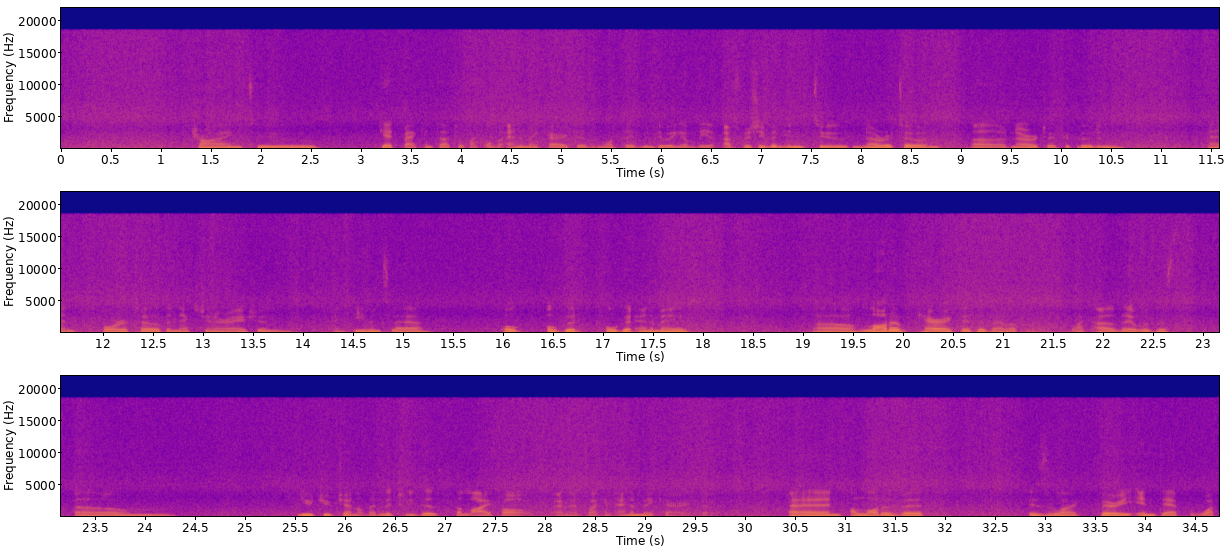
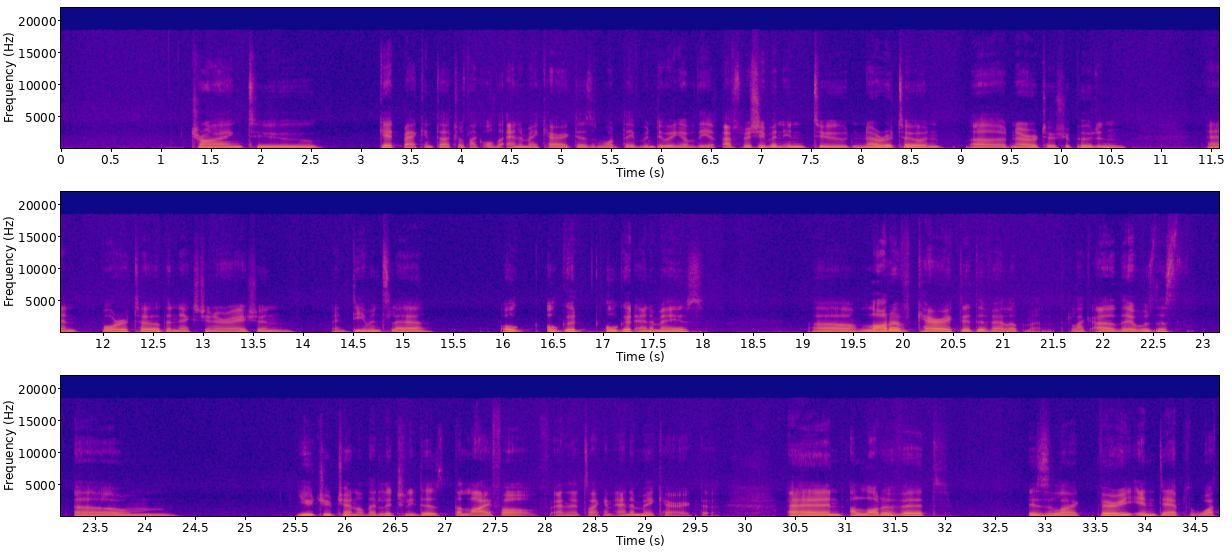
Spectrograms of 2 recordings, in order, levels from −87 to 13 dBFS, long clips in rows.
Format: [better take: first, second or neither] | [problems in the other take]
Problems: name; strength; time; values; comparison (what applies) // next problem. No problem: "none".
second | hiss; loud; throughout; 7 dB below the speech; faint in the second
